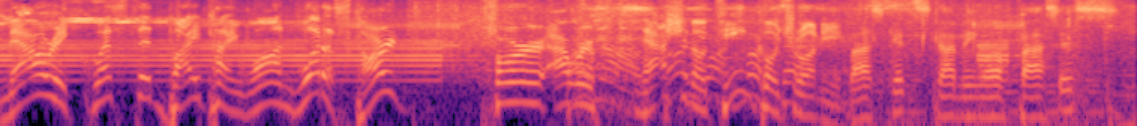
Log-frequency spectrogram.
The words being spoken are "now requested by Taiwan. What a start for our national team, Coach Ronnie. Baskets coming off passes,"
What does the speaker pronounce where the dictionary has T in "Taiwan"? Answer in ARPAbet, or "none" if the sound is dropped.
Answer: T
